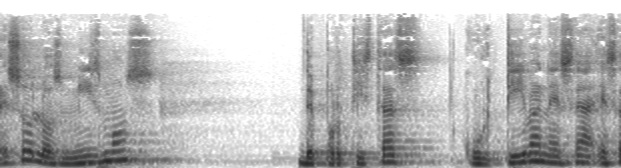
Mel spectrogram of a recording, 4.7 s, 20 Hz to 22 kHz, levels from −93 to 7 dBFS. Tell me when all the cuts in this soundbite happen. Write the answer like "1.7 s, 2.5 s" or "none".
2.0 s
